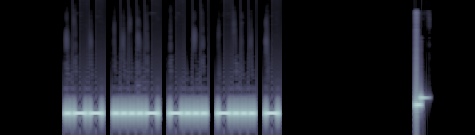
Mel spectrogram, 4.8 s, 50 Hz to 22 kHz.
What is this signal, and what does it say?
Morse code, heard as a keyed tone, about 30 wpm, 700 Hz. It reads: W4BBT
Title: K1USN SST QSO Practice - 30wpm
